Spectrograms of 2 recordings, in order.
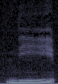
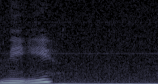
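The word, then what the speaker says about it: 你: Now there's a new word, nǐ, meaning you. Don't worry about the character right now, just remember the pronunciation, nǐ and you.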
